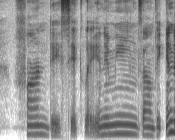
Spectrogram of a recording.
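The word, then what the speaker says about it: fin de siècle: I'm sure it's Fin de Siecle. Fin de Siecle. Fin de Siecle. That's how you say it. Fin de Siecle, and it means the end of the century, right?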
